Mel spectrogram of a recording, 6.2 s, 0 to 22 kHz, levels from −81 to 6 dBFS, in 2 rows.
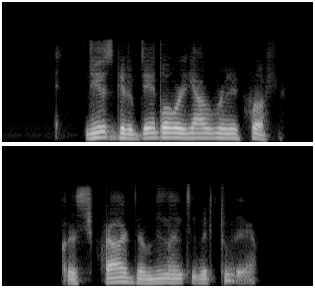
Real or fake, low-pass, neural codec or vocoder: fake; 7.2 kHz; codec, 16 kHz, 0.5 kbps, FreqCodec, larger model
